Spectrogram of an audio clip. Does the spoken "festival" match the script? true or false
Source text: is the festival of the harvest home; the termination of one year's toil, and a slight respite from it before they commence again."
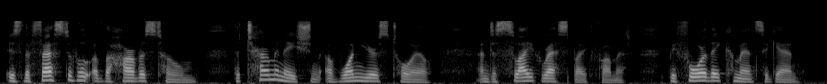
true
